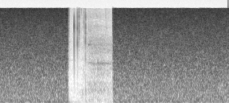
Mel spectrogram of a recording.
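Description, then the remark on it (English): Steady pink noise hisses across the whole spectrum. It cuts out abruptly to near silence for under half a second when the same signal is added with opposite polarity and cancels out, then resumes at the same level. “So that's just pink noise.”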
